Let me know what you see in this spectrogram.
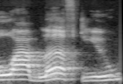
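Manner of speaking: fake slow southern accent. Speaker quotes what a poker opponent said after showing his hand, southern accent. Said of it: "in a um in a southern accent".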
